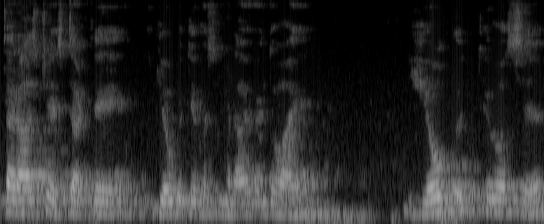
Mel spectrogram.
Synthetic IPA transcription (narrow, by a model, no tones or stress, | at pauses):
ɐ̃nt̪əɾaːsʈɾiɪst̪əɾk̪ʰejoːɡd̪ɪʋəsmɐnaːjoʋẽːn̆d̪oaːɦe | joːɡd̪ɪʋəs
